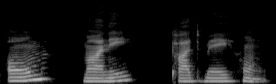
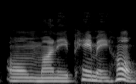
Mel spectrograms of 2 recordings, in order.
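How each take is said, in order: First: It is said with the Sanskrit pronunciation. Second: It is said with the Tibetan pronunciation.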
